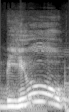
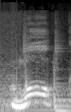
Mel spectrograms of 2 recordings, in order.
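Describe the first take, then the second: First: It starts with the full letter name bee. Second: It starts with a plain b sound. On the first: The speaker calls it wrong. "nggak biuk, nggak gitu kan" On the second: The speaker calls it right. "Pada kata buku, apakah B-nya dibaca B? Kan tidak"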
